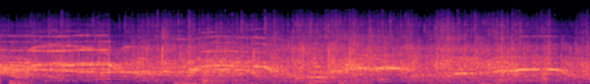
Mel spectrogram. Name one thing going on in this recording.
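A live band plays loud music through loudspeakers in an echoing hall.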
